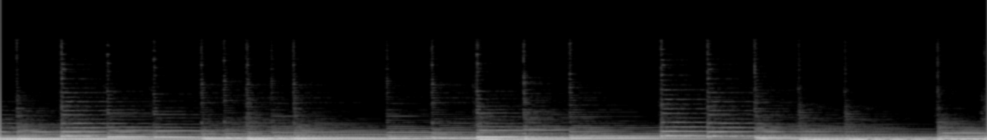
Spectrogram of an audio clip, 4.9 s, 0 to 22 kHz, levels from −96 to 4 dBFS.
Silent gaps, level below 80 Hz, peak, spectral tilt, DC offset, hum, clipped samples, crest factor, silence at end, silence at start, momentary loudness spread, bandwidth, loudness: none; -72 dBFS; -8 dBFS; -11.5 dB/octave; under 0.1%; none; under 0.1%; 14 dB; 0 s; 0 s; 8 LU; 4.5 kHz; -23 LUFS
